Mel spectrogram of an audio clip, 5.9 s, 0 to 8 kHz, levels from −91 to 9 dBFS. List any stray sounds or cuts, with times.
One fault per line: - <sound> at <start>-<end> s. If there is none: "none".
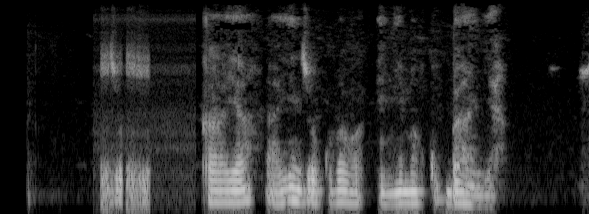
- laugh at 1.0-1.5 s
